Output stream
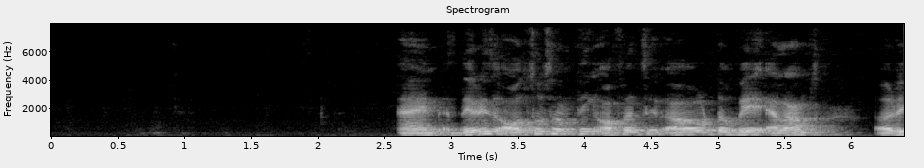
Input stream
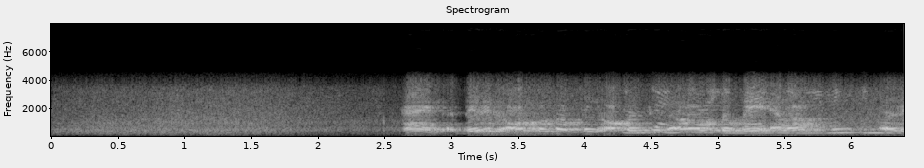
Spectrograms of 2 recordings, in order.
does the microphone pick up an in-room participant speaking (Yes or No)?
Yes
